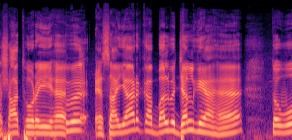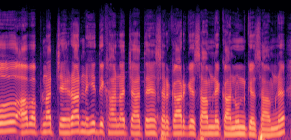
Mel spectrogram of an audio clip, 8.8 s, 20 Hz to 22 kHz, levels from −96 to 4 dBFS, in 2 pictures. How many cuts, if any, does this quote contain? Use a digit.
1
